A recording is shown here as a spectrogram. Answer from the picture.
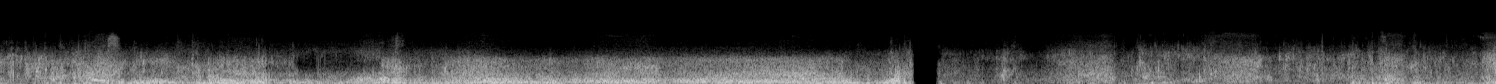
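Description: Seawater rushing and splashing around a surfboard and over a camera held close to the water, with wind buffeting the microphone. The sound cuts out abruptly for a moment about nine seconds in, then returns as choppier splashing.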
